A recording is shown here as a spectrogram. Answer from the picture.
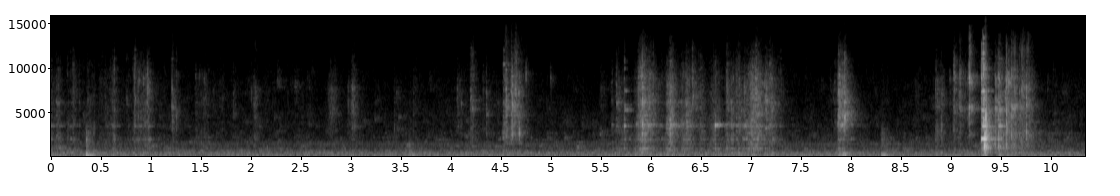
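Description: Handfuls of dried banana chips dropped into a glass jar of trail mix, clattering against the glass and the nuts and candies in several short rattling bursts, the last and loudest near the end.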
